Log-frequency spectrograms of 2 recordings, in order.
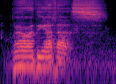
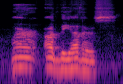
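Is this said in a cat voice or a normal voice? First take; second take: cat voice; normal voice. First: It is said in a put-on cat voice. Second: It is said in the speaker's normal voice. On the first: "then I'll talk like the cat again" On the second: "That's why I wasn't doing the voice I've been doing"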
